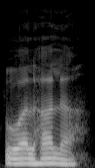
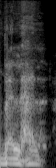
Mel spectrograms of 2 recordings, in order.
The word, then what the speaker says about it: Valhalla: also say but but i think the right pronunciation in english would be well valhalla this is a danish way is the right way let's see that's my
